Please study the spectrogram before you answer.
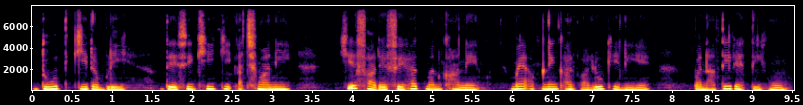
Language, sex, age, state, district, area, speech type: Urdu, female, 18-30, Delhi, Central Delhi, urban, spontaneous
